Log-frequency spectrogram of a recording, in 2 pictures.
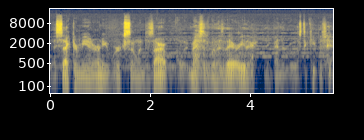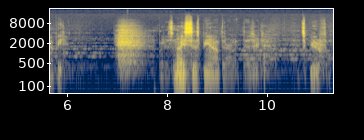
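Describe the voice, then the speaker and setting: An actor playing a middle-aged border patrol agent, dry and laconic. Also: male voice, rumbling low, normal speed, gravelly, pushed and bright, soft background music, full character voice. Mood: weary. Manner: dry, laconic, world-weary. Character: weary veteran male border patrol agent.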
